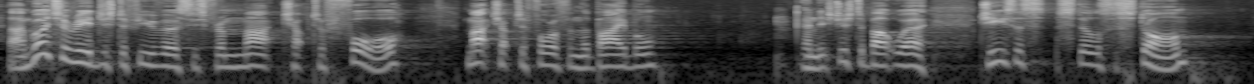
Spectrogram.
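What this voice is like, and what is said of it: Non-local accent. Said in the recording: “my accent is a little bit different to yours, and the longer I preach, the faster I get.”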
